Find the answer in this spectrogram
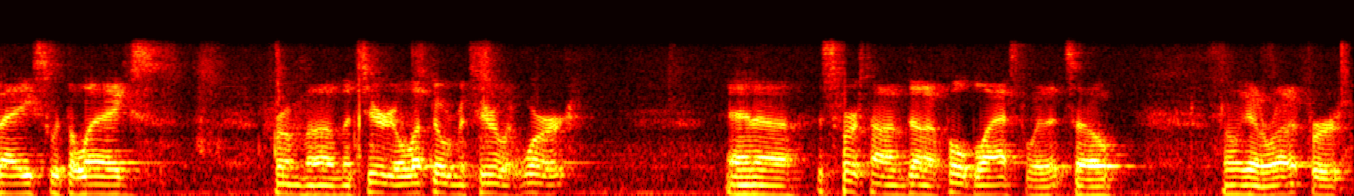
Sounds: speech

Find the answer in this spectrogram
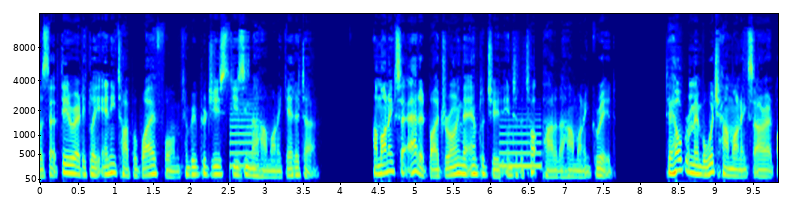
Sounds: synthesizer, speech synthesizer, speech

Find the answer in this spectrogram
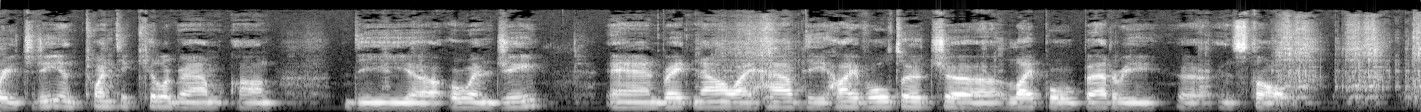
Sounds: speech, inside a small room

